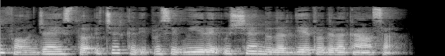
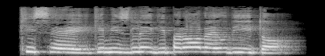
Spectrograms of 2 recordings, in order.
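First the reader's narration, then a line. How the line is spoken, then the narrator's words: Healed man shouting. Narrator (Italian): grida il miracolato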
